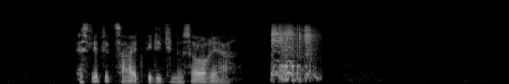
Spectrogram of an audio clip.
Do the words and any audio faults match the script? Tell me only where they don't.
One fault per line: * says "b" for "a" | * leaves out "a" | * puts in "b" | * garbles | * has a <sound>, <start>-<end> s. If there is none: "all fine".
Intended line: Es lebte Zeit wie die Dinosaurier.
* has a squeak, 2.7-3.2 s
